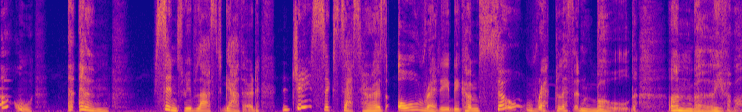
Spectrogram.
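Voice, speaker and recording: A woman puts on a character voice at a medium pitch, speaking at a fairly slow pace with long, frequent pauses. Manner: haughty, scolding.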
